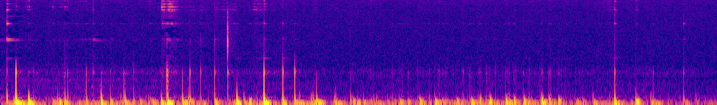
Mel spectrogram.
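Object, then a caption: Porcelain teacup. A white porcelain teacup with a rose pattern and gold rim, hollow and empty, is held upside down and tapped with fingertips and nails. A rapid, uneven series of short, dull taps and light clicks follows, mostly low and thumpy. Each tap dies away almost at once with little ring.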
